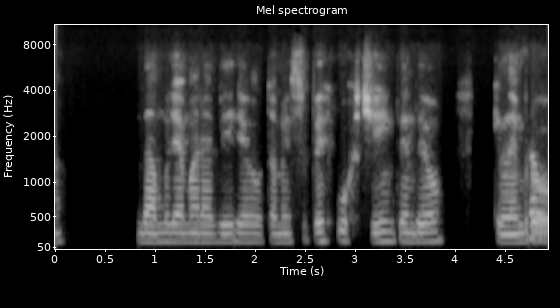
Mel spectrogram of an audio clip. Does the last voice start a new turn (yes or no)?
yes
